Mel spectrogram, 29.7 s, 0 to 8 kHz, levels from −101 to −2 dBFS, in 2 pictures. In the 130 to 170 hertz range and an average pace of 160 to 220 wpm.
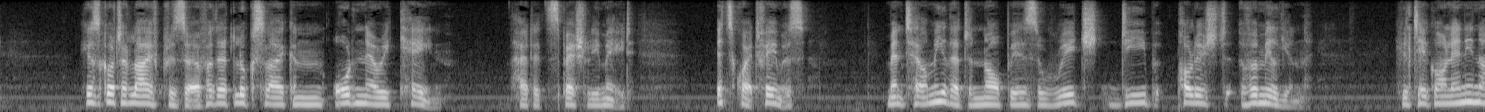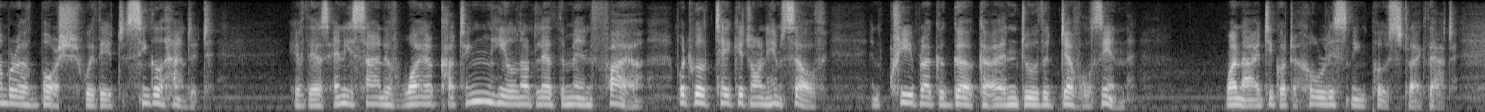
Yes: medium, 140 Hz; average, 165 wpm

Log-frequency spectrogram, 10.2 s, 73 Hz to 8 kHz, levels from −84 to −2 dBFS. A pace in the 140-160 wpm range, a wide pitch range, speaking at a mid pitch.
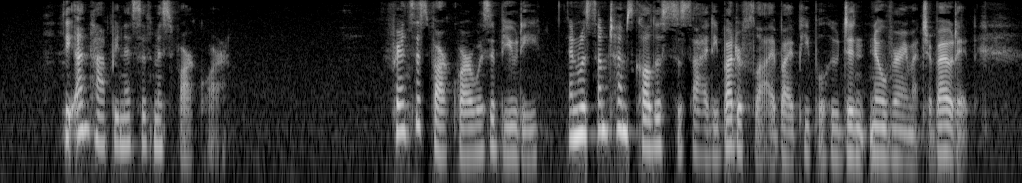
Yes: average, 155 wpm; wide, 7.0 semitones; medium, 180 Hz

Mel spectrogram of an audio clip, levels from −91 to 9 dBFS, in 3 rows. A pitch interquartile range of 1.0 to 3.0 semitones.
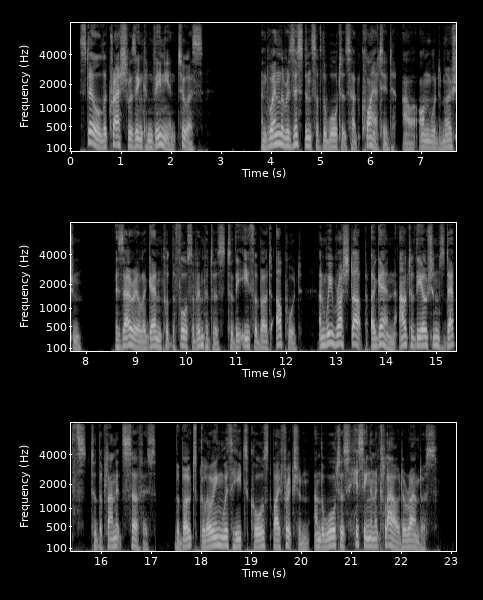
No: average, 4.4 semitones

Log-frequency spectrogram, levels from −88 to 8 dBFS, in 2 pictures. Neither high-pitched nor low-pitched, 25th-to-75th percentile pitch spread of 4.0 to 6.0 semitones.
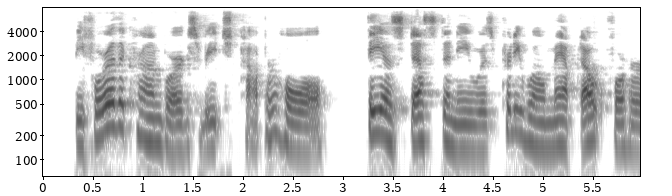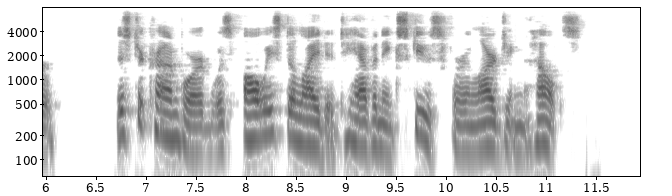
Yes: medium, 155 Hz; wide, 5.5 semitones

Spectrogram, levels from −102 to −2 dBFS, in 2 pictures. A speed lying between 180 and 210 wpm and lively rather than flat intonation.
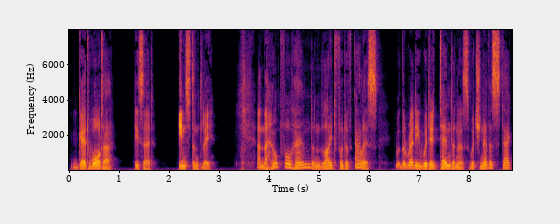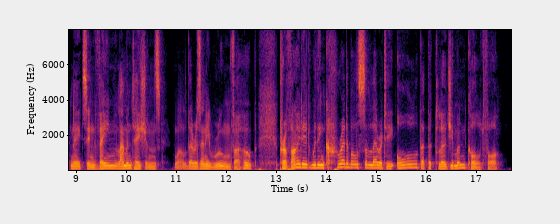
No: average, 140 wpm; wide, 6.0 semitones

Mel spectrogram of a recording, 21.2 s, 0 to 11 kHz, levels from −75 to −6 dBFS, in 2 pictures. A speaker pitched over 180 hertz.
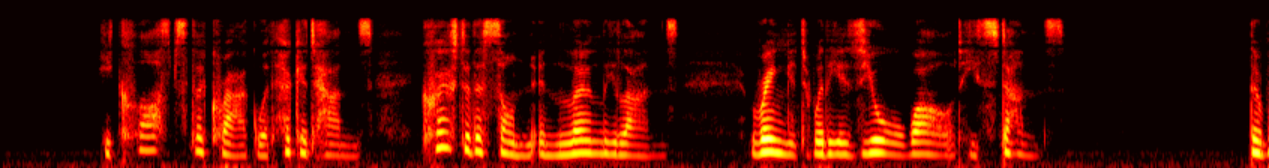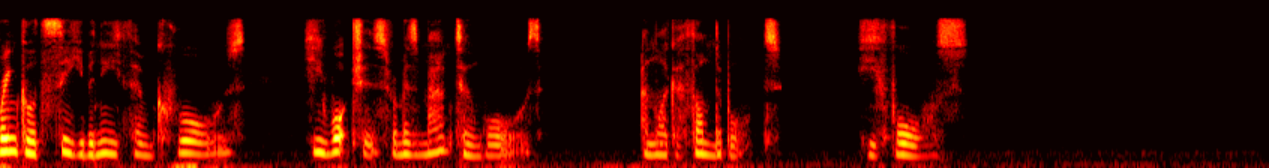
Yes: high, 190 Hz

